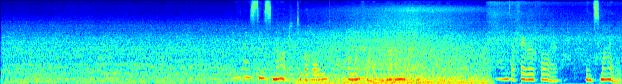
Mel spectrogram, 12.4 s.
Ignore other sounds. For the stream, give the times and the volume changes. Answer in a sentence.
You can hear the stream from 0.0 to 12.4 s, getting louder then quieter.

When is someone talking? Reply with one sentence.
The talking can be heard from 4.7 to 8.2 s and from 9.9 to 12.4 s.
